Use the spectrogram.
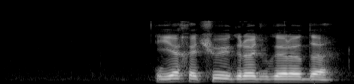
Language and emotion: Russian, neutral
